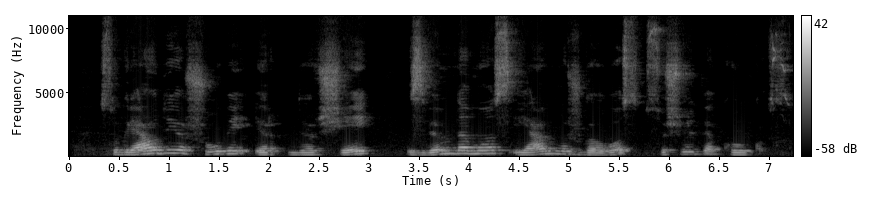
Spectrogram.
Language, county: Lithuanian, Telšiai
